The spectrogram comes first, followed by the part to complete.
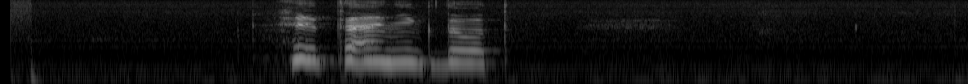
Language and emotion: Russian, positive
